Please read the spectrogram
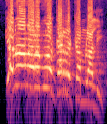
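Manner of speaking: high, loud accusing cry; shouted rebuke. Acted. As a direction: scold the snake at full preaching force. Prophet scolds the snake, acted.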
